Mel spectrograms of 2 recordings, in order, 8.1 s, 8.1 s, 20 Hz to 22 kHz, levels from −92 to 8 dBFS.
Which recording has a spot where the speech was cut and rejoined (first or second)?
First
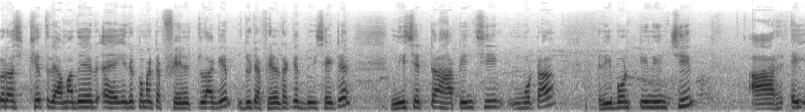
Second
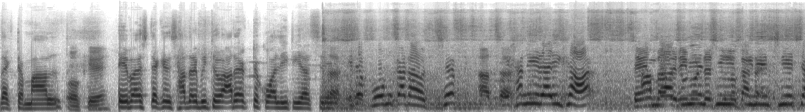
second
